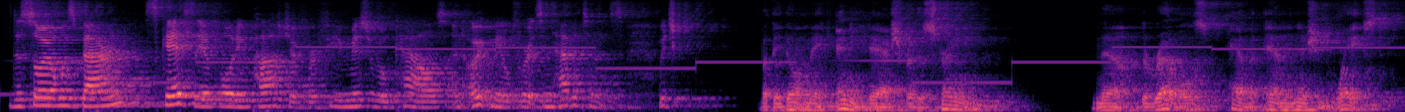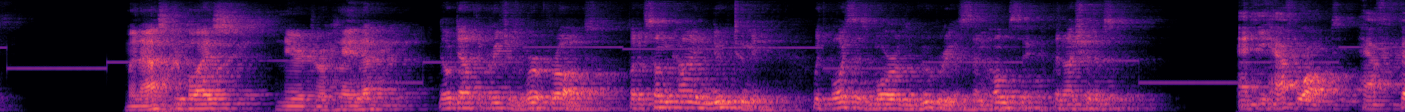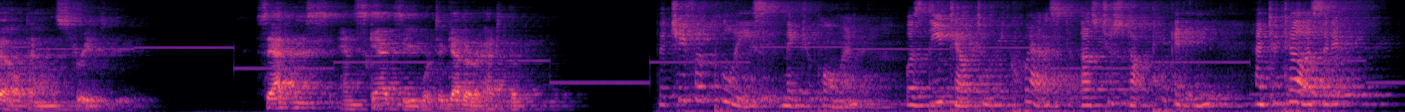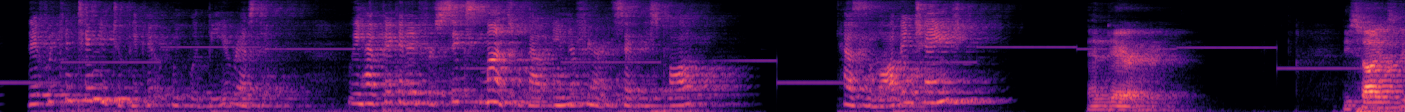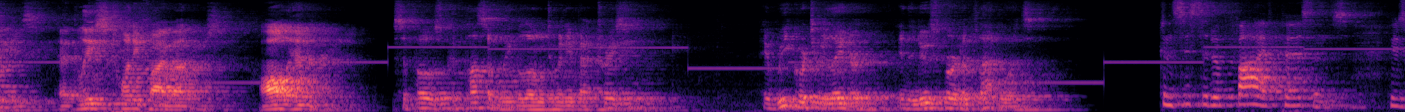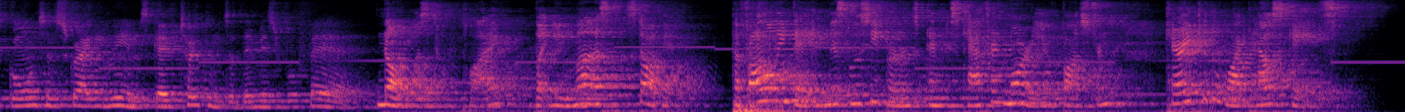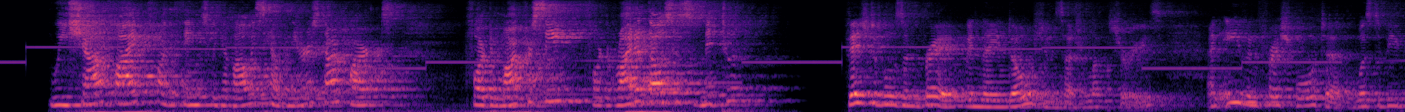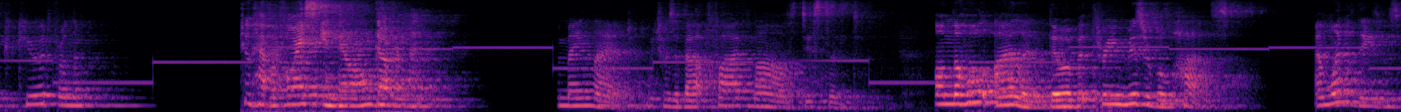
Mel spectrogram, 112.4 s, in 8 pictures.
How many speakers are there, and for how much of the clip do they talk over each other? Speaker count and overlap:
six, no overlap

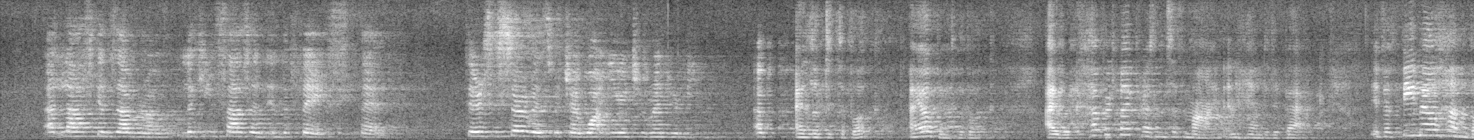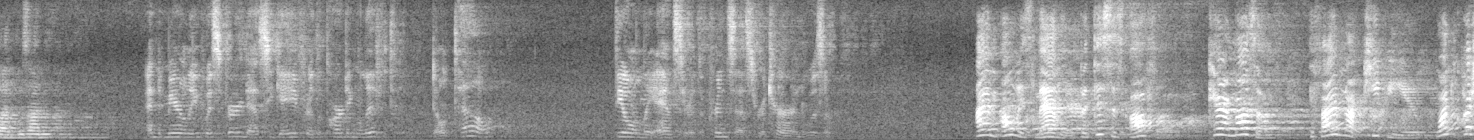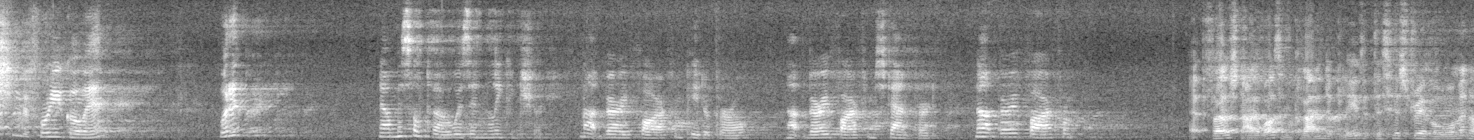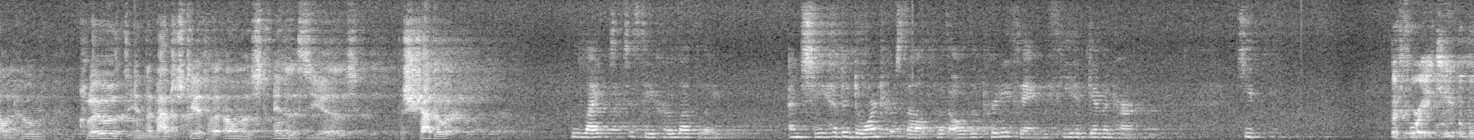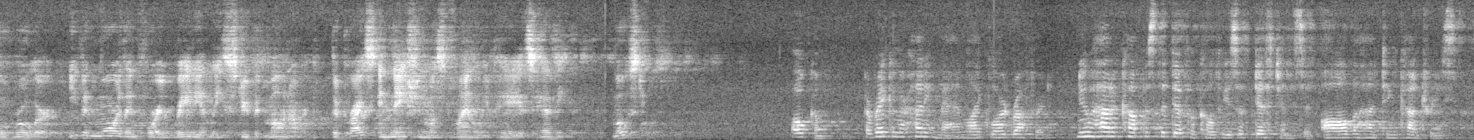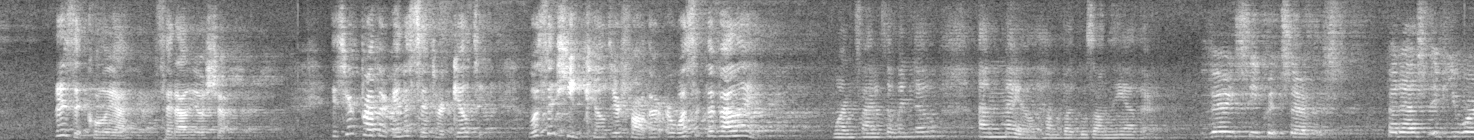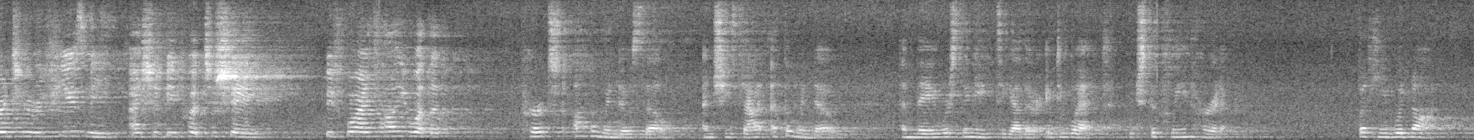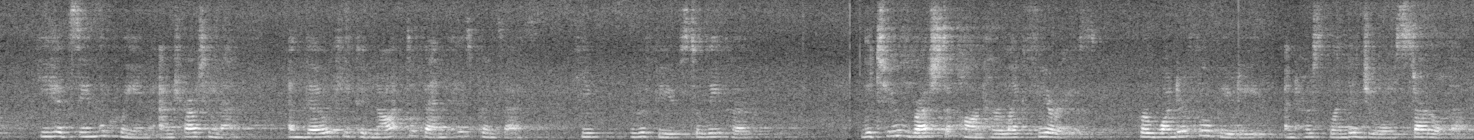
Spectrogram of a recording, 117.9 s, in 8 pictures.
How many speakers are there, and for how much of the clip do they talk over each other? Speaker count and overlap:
eight, no overlap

